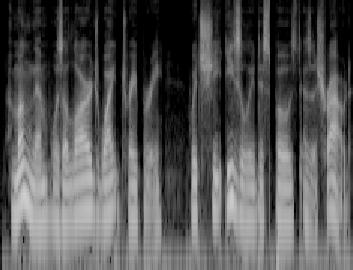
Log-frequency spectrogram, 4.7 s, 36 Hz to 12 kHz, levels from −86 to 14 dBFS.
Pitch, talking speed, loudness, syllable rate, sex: 115 Hz, 180 wpm, -19 LUFS, 5.6 syllables/s, male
